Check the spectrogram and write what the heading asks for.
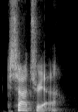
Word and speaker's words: kshatriya: The word is kshatriya. – Ooh, well done. – Some people might put a little more emphasis on that K.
